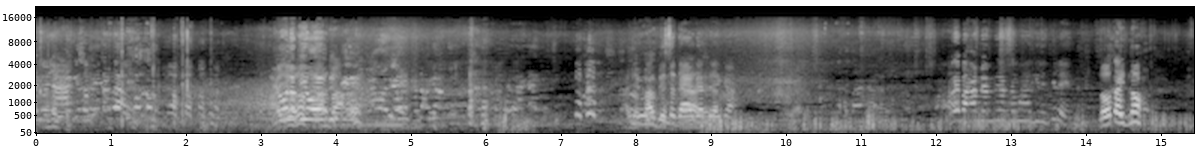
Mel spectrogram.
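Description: Young men talk and laugh nearby outdoors.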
